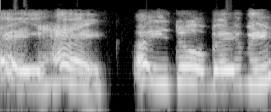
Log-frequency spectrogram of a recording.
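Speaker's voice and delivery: very high, yelled, hollering. Retelling a guy in the crowd calling out on stage: imitating a guy yelling. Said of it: "some guy yelled".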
